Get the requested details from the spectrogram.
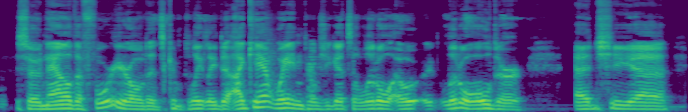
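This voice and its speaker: With an American accent, a man with an unremarkable speaking voice talks at a moderate pace and medium pitch, with ordinary pitch variation. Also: very clean recording, silent background. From Delaware, US. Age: 50s. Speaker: trauma therapist. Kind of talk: casual podcast interview.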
